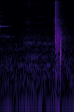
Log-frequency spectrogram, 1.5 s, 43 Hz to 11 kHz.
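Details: MicroLight 830 therapeutic laser used by a vet to treat dogs: a single short electronic beep in a quiet room, the audible cycle signal of the laser.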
